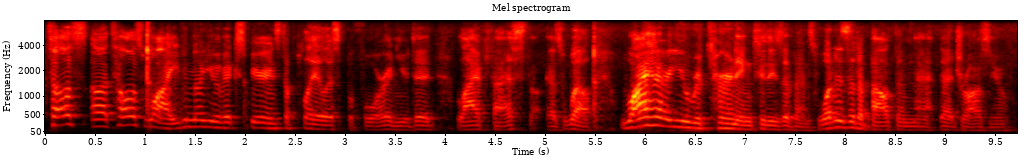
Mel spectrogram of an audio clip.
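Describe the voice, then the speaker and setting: Conversational male host, mid-pitched voice. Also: big pitch swings, moderate pace, hardly any pauses, a bit bright, slight background noise, poor audio. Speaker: show host, interviewer. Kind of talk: casual live show interview.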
